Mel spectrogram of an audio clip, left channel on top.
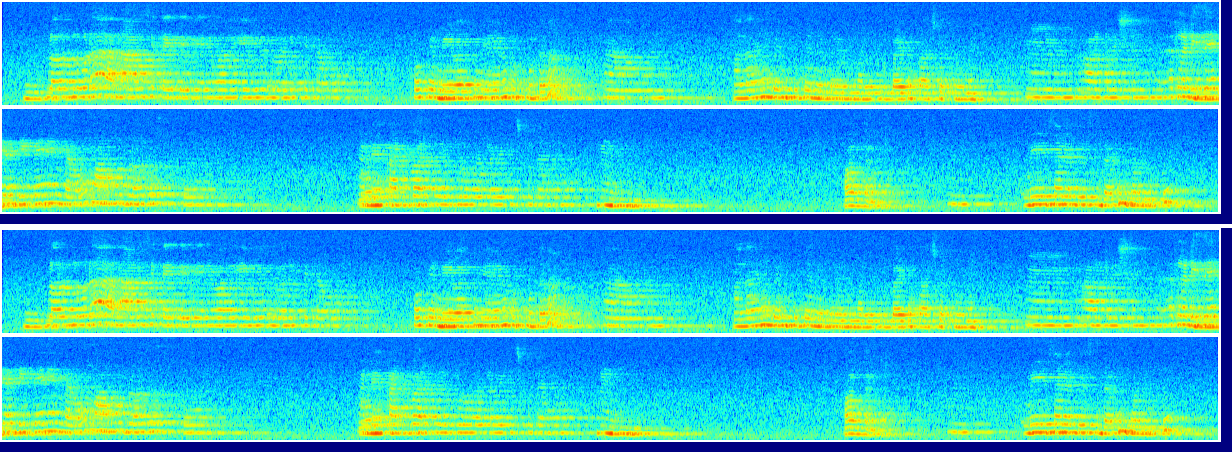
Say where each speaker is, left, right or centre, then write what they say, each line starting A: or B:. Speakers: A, on the right; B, on the right.
A: ఉమ్
B: రోజులు కూడా నావి సెట్ అయితయి వేరే వాళ్ళ ఏవివరి సెట్ అవ్వవు
A: ఓకే మీ వరకు మీరైనా కుట్టుకుంటరా
B: ఆ ఆ అవునండి
A: అలానే బెనిఫిట్లేం మళ్ళీ ఇప్పుడు బయట కాస్ట్ ఎక్కువ
B: ఉమ్ ఆల్ట్రేషన్ అట్లా డిజైన్
A: మ్మ్
B: డిజైన్ ఏం రావు మామూలు బ్లౌజ్ వస్ తదంతి
A: అవును
B: అంటే కట్ వర్క్ ఇప్పుడు అట్ల పెట్టించుకుంటున్నరు కదా
A: ఉహు ఆ ఉంది ఉంది
B: హు
A: మీ సైడ్ ఎంత తీసుకుంటారు మేడమ్ బ్లౌజ్ కుడితి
